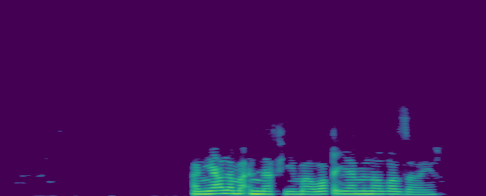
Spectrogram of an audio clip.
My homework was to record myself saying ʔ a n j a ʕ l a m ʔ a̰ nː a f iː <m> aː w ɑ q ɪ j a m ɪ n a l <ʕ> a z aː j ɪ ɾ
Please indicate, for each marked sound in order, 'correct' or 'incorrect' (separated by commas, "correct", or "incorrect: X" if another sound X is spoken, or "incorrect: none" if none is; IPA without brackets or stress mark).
correct, incorrect: ɣ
